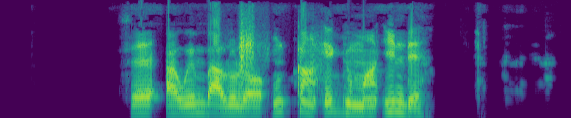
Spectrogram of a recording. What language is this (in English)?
Baoulé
